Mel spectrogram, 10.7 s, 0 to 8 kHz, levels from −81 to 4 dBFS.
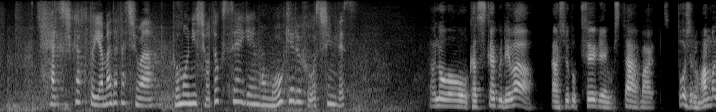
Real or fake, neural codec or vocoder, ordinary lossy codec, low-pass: fake; codec, 16 kHz, 1 kbps, X-Codec, WavLM features, trained on Multilingual LibriSpeech; none; none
